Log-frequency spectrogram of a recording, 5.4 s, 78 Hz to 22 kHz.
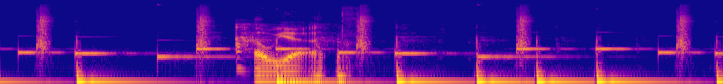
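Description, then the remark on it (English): The opening of a song: a plucked, minor-key melody steps downward over a steady electronic hip-hop beat with punchy drum hits and deep bass, looping twice; a voice briefly sings over it midway. “I also feel like that descending minor plucky thing over electronic hip hop beat was like just commonplace in the 2000s.”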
